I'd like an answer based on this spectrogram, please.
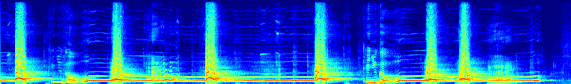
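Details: A corgi, prompted to sing a Christmas carol, tries to bark Jingle Bells: sharp, rhythmic barks slide into drawn-out, howling, singing-like tones until its voice is worn out.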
